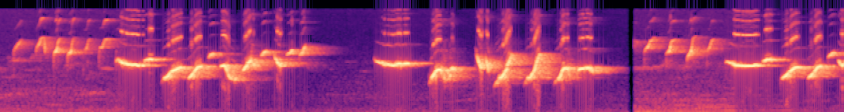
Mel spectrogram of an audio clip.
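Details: Caged white-rumped shama (murai batu) from Indonesia, played to prompt a silent, stressed bird to sing back: rich varied phrases of rising whistles and sharp slurred notes in three bursts, with brief pauses between.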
